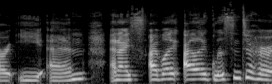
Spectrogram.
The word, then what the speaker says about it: Yiren: her name is spelled Yiren, and I listened to her introductions over and over again, but I wanted to make sure it's like if it's Yi or E, I think it's Yiren.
